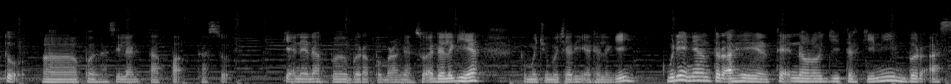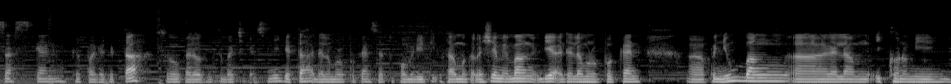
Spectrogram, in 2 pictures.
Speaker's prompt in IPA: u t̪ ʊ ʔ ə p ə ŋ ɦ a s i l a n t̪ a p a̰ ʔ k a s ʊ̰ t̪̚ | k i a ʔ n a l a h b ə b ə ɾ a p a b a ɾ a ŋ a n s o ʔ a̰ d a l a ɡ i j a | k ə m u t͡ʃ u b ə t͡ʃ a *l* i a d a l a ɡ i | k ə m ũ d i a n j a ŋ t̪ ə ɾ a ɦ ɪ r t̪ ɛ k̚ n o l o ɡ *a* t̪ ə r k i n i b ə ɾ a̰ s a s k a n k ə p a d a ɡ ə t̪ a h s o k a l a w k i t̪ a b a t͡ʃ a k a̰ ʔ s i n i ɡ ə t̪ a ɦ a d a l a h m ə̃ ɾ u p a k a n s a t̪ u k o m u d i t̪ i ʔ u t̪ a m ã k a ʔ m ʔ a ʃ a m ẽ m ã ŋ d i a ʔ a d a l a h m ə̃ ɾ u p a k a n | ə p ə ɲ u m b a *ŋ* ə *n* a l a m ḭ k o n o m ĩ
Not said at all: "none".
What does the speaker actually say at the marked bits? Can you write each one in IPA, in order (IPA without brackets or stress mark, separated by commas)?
ɾ, i, ŋ, d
